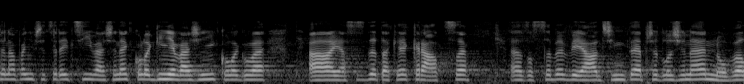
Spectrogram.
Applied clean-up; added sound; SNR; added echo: none; none; none; none.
